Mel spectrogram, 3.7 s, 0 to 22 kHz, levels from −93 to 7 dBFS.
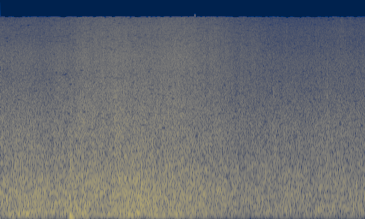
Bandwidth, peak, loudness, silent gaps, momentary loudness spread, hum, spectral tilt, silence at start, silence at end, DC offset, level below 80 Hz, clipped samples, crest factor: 16 kHz; -6 dBFS; -24 LUFS; none; 8 LU; none; -3.5 dB/octave; 0 s; 0 s; under 0.1%; -38 dBFS; under 0.1%; 18 dB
